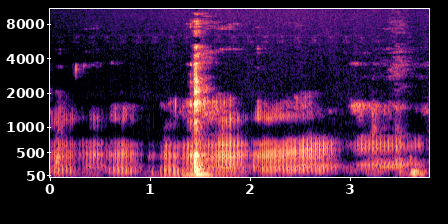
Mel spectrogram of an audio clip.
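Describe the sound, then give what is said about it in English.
A male cat purrs steadily, a low rumbling buzz with a faint pulsing rhythm that swells briefly midway and continues softly to the end. “you can actually faintly see his purrs on the yeah.”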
